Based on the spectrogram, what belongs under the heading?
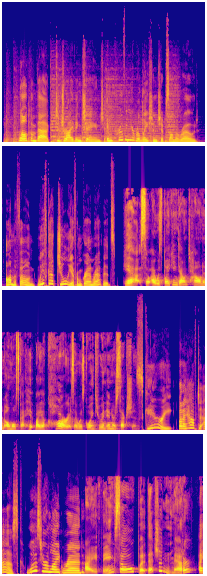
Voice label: Radio Bicyclist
